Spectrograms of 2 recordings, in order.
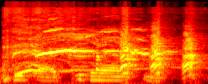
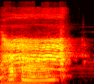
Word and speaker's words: pecan: I do not pronounce the S in Illinois. It is Illinois, not Illinois. Just like pecan, not pecan.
